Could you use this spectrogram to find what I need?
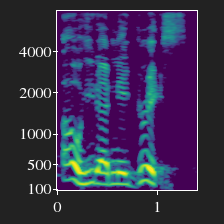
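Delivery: loud, slow mocking sneer; sarcastic. People mocking his diet, loud and sarcastic. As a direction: drip with sarcasm. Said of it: "Get all sarcastic with me".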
